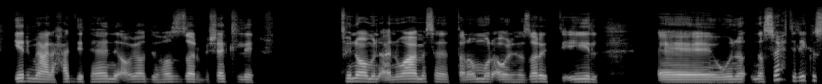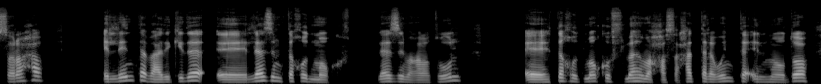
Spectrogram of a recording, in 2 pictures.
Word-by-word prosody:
يرمي 145 -2 +4
على 120 -1 +6
حد 130 0 -3
تاني 130 +1 -3
أو - - -3
يقعُد 130 -1 -4
يهزّر 125 +1 0
بشكل 115 +1 -1 0.9
فيه 145 - -1
نوع 140 -1 +6
من 130 -1 -2
أنواع 130 +4 +6
مثلًا 130 -1 0
التنمُّر 125 +3 -3
أو 115 - 0
الهزار 115 +4 0
التقيل 130 -1 -1 0.6
آآ 115 0 +5
ون 120 +3 -2
نصيحتي 150 - +2
ليك 190 +3 -4
الصراحة، 180 +2 0 0.6
اللي 130 +6 +1
أنت 190 +1 -5
بعد 115 -8 0
كده 155 +8 +2
آآ 110 0 +3
لازم 165 +6 +1
تاخُد 150 -1 -3
موقِف، 110 -2 -6 0.3
لازم 135 -2 +1
على 105 -1 -5
طول 150 - -7 0.6
آآ 115 0 +4
تاخُد 150 -3 0
موقف 145 0 -4
مهما 145 -3 -1
حصل 110 -1 -2
حتّى 140 0 -2
لو 120 +3 -4
أنت 150 -1 -7
الموضوع 115 +6 -1
130 Hz, 155 wpm, -28 LUFS, 115-145 Hz, 0.9 s, على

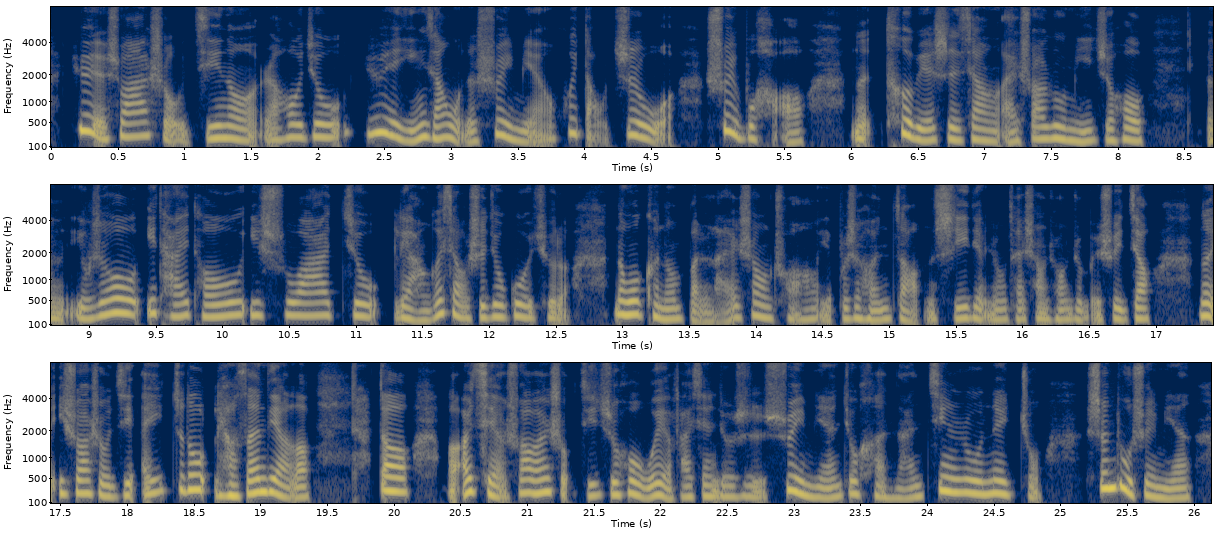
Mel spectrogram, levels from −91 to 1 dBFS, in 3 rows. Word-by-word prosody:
越 335 -6 +4
刷 240 +4 -1
手 250 -1 -4
机 210 +1 -1
呢， 205 -3 0
然 - - -4
后 225 +2 -1
就 230 0 -1
越 285 -3 +3
影 195 +4 +1
响 220 0 0
我 200 - -2
的 - - -4
睡 250 +3 -1
眠， 175 +3 -3
会 295 +6 -3
导 - - -10
致 270 -3 -1
我 215 - -1 0.2
睡 325 -4 +1
不 210 -2 -3
好。 160 -4 -8 0.3
那 - - -1
特 280 -5 +2
别 185 -4 +1
是 195 0 -1
像， 180 -2 -2
哎， 160 0 -5
刷 190 +5 -3
入 210 -1 +2
迷 170 -2 -1
之 185 0 -5
后， 175 -1 -1 0.4
嗯， 90 - -3
有 175 - -2
时 215 +6 0
候 260 -1 +4
一 260 - 0
抬 220 -3 -3
头 220 +1 0
一 230 -1 -3
刷 225 0 -2
就 220 -1 -3
2 155 -5 -2
个 240 - +1
小 230 -7 -2
时 190 +2 -3
就 205 0 0
过 205 -1 0
去 - - -6
了， - - -6 0.3
那 245 -2 +3
我 240 +1 +6
可 210 - -2
能 170 0 -1
本 135 -5 -6
来 165 +7 -6
上 200 -1 -2
床 165 +1 -7
也 - - -6
不 175 - -7
是 180 - -3
很 165 0 -2
早， 160 -4 -5
11 180 +1 -2
点 180 -3 -3
钟 160 - -3
才 165 0 -7
上 170 - -5
床 165 0 -5
准 155 -2 -5
备 - - -7
睡 175 -2 -2
觉， 175 +2 -1 0.3
那 220 -1 +4
一 225 - 0
刷 230 +1 +3
手 200 -5 +1
机， 175 +4 0
哎， 235 +6 -1
这 280 - -1
都 285 -1 +6
2、3 195 +5 +6
点 235 -8 +5
了， 165 +2 0 0.5
到 255 -2 +7 0.3
呃 - - +1
而 245 - +5
且 220 -6 +1
刷 235 0 +1
完 235 +2 +5
手 250 - -4
机 190 -3 -4
之 210 +1 0
后， 215 0 +2
我 175 +2 +2
也 190 - +3
发 175 +3 -5
现 180 +2 -2
就 175 -2 -3
是 175 +1 -4
睡 265 -6 +3
眠 165 -2 0
就 220 +3 -1
很 180 -6 -5
难 155 +4 -4
进 255 +3 +4
入 230 -2 +5
那 220 0 +4
种 210 - -8 0.3
深 310 0 +7
度 315 -6 +6
睡 195 -1 0
眠， 155 0 0
205 Hz, 255 characters per minute, -25 LUFS, 175-235 Hz, 0.5 s, 到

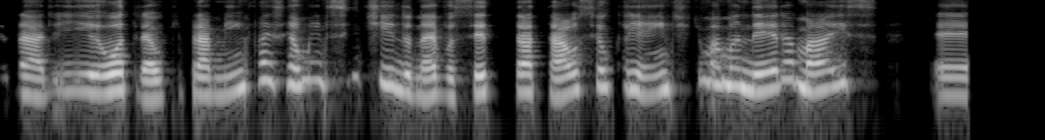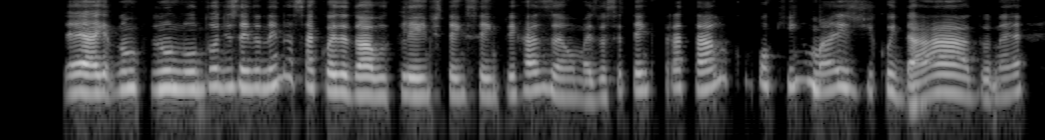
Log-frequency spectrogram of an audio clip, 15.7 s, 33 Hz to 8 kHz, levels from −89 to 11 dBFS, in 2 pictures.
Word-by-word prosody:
Verdade. 185 -3 +1
E, 225 -1 +2
outra 225 -3 +7
é 165 - +7
o 170 - +1
que 175 +4 -33
pra 195 -2 +2
mim 200 +7 -1
faz 335 -1 -1
realmente 300 +2 0
sentido, 320 - 0
né, 185 0 +3
você 195 +2 +2 0.2
tratar 215 -4 +4
o 225 - +3
seu 255 +2 -2
cliente 245 -1 -2
de - - -16
uma 330 -3 0
maneira 255 +2 +5
mais, 270 +6 +2 0.5
eh 190 0 -3 1.1
É, 220 +2 +4
aí 215 0 +2
não 250 +2 -4
não 245 +2 0
não 245 -1 -1
tô 275 +2 -4
dizendo 260 -1 -3
nem 265 +4 -4
dessa 355 -9 -8
coisa 225 -4 0
da 200 -1 +1
"o 190 0 -7
cliente 195 0 -5
tem 190 -1 -8
sempre 195 +1 -10
razão", 215 -5 -7
mas 165 -1 -12
você 180 +4 -14
tem 230 0 -7
que 235 - -20
tratá-lo 255 +6 -6
com 335 - -38
um - - -36
pouquinho 290 +2 -11
mais 250 +1 -4
de 225 +1 -20
cuidado, 210 -3 -4
né, 210 +5 -12
230 Hz, 190 wpm, -20 LUFS, 200-260 Hz, 1.1 s, outra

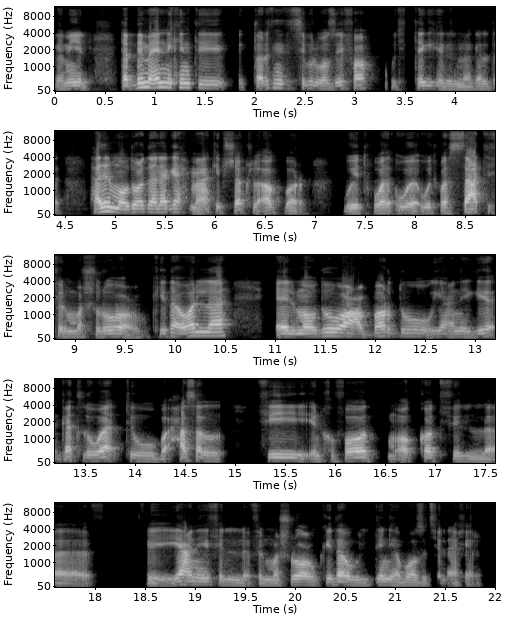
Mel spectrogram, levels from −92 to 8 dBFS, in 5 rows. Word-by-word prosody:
جميل، 120 +4 -2 0.3
طَب 120 0 +2
بما 175 -1 +8
أنِك 175 -1 +3
أنتِ 165 -1 +1 0.4
اضطريتي 145 - -4
إن 155 - -2
أنتِ 150 - -6
تسيبي 135 0 -10
الوظيفة، 130 +3 -2 0.2
وتتجهي 125 -2 -6
للمجال 100 -1 -8
ده، - - -14 0.3
هل - - +7
الموضوع 140 -5 +6
ده 140 -1 +4
نجح 140 0 +2
معاكِ - - 0
بشكل - - -4
أكبر - - 0 0.4
وتو 105 +1 -1
و - - -1
واتوسعّتِ - - +3
في - - -14
المشروع 110 +3 -1
وكده؟ 125 -1 -2
والّا 155 +2 +4 0.4
الموضوع 125 +1 +5
برضو 130 -1 -1
يعني 115 -2 -6
جـه 125 +4 -3
جات 130 +1 -4
له 120 - -5
وقت 120 +1 +1
وب 105 -3 -5
حصل 115 -3 -1 0.3
فيه 120 -1 -3
انخفاض 115 +4 +1
مؤقت 120 0 -2
في - - -12
ال 100 -2 -10 1.0
في - - -6
يعني 125 -1 +2
في 125 - -11
ال 105 -3 -8
في - - -21
المشروع 105 +3 -1
وكده 115 +3 0
والدنيا 110 +1 -4
باظت 100 0 -5
في - - -14
الآخر؟ - - -11
120 Hz, 140 wpm, -23 LUFS, 110-130 Hz, 1.0 s, بما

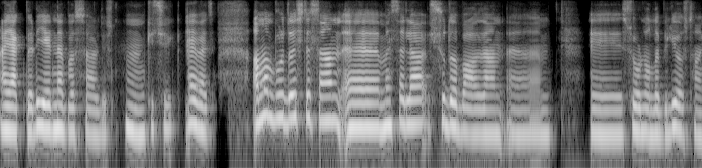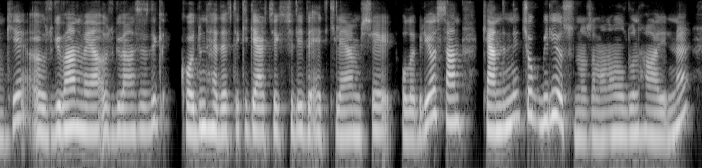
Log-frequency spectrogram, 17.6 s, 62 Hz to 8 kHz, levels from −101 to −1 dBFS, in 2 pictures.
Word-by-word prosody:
Ayakları 180 0 +4
yerine 190 -2 +5
basar, 175 -2 -4
diyorsun. - - -11
Hıı. 175 -5 0
Küçük, 195 +1 -8
evet. 185 -6 +1 0.5
Ama 260 +3 +4
burada 260 0 +3
işte 260 0 -1
sen, 245 0 +3
eee, 200 0 +5
mesela, 220 +1 +2
şu 230 -2 -3
da 200 -4 +3
bazen, 170 -1 -1
emm, 165 -2 -6 0.5
eee, 165 -1 -2
sorun 175 +2 -1
olabiliyor 170 +3 -1
sanki: 170 - -4
Öz 170 -2 -1
güven 190 +2 +4
veya 180 0 +1
öz 175 -2 -4
güvensizlik 180 +4 -3 0.2
koyduğun 190 +2 +3
hedefteki 180 +1 -1
gerçekçiliği 175 0 -1
de 170 -1 -2
etkileyen 165 0 -4
bir - - -9
şey 180 +3 -4
olabiliyor. 155 - 0
Sen 235 -4 +1 0.2
kendini 195 +8 +4
çok 260 -6 -1
biliyorsun 240 - +1
o 155 - -7
zaman 155 -1 -7
olduğun 165 +1 -2
hâlinle 165 - -3
180 Hz, 145 wpm, -23 LUFS, 170-205 Hz, 0.5 s, yerine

